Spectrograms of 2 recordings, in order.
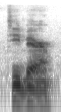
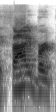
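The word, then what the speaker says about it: Thibert: thebert T bear thanks T bear is that how you say it that is how you say it that's how you say it yeah for years I used to just say thybert but I found out it's tiar tber I saying like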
